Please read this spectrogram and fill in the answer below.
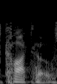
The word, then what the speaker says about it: Cato: And there's a number of drop-off locations: Brown Shoe Fit, Westlake, Ace Hardware, Standard Supply, Cato. Is that the right pronunciation? Pink Panther, it's Kato, so you'll think of that, what I mean by that, about 2 o'clock this afternoon.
